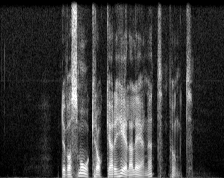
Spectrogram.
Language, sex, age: Swedish, male, 33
